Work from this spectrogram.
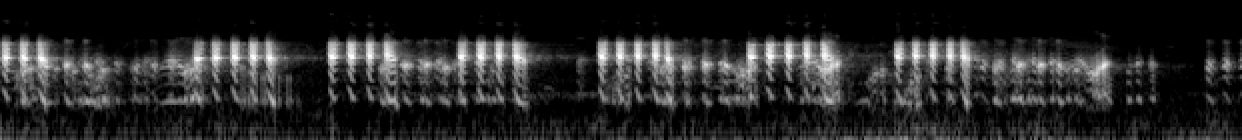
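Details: Frogs croaking loudly in rapid, rattling pulse trains, bursts under a second long following each other almost without pause, a few overlapping voices, nothing else notable.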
